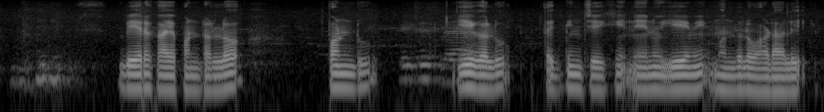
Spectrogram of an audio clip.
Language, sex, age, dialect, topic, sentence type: Telugu, male, 18-24, Southern, agriculture, question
